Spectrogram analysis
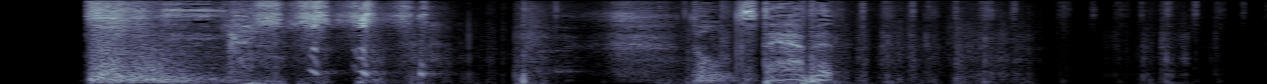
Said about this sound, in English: What else you got? I got a mechanical pencil.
